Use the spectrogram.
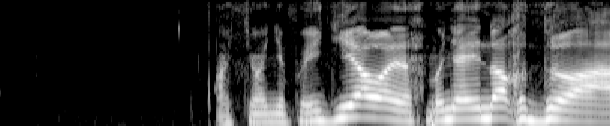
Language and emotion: Russian, angry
